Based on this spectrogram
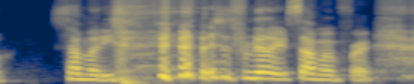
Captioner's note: laughs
